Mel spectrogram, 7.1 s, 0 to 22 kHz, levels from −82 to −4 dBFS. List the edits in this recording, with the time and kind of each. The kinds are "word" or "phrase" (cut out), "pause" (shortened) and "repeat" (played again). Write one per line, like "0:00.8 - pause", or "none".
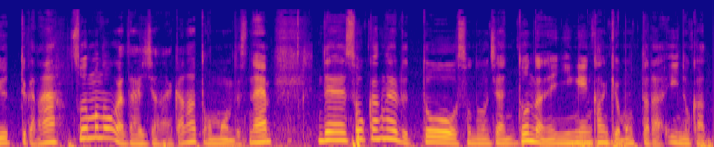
0:03.1 - pause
